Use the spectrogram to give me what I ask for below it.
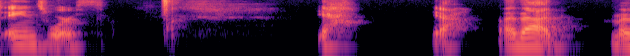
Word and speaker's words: Ainsworth: I always say Trip Ainsworth. His last name is pronounced Ainsworth.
